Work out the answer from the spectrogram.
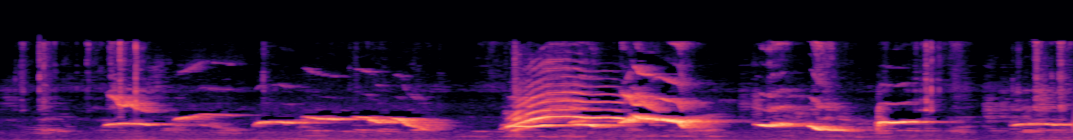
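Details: Oriental magpie-robin song from one of three caged birds that reply to each other: clear whistled notes, some gliding upward, then a loud, rich, layered phrase and short slurred whistles separated by brief pauses.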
